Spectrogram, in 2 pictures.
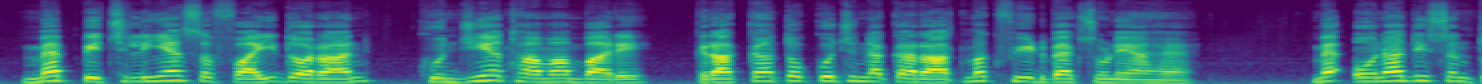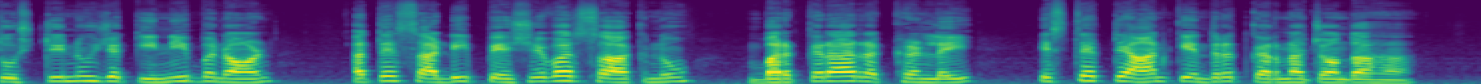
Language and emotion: Punjabi, fearful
